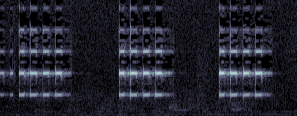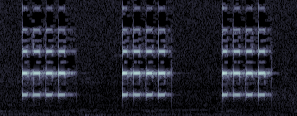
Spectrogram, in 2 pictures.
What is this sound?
alarm clo
clock, ring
